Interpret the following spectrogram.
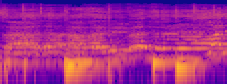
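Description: Sudanese Sufi madeeh (prophetic praise song) chanted by men's voices over heavy, low drum beats that land about three times.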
